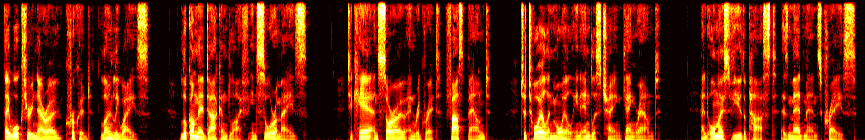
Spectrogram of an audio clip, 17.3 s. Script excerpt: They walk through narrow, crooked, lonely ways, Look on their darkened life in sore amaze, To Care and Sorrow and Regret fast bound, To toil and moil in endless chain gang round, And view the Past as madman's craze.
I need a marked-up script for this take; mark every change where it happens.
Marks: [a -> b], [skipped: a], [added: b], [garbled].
They walk through narrow, crooked, lonely ways, Look on their darkened life in sore amaze, To Care and Sorrow and Regret fast bound, To toil and moil in endless chain gang round, And [added: almost] view the Past as madman's craze.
